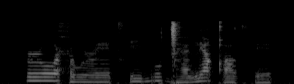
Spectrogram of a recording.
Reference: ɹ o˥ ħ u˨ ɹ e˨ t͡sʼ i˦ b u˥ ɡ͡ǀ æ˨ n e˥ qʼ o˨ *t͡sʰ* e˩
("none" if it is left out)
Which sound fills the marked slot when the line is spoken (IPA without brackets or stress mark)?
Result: t͡sʼ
